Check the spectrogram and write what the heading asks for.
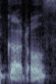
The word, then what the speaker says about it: Goodles: we are goodles we emphasize the good in noodles good and so that emphasis on good is how we say it and everyone at the company says it so if you ever ask me how do you say it my answer is we say goodles because we emphasize the gutter and noodles gter but honestly say it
